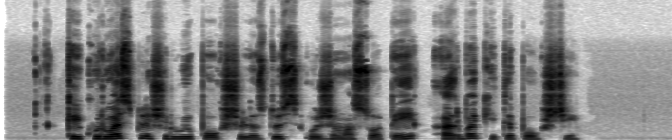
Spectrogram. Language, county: Lithuanian, Vilnius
